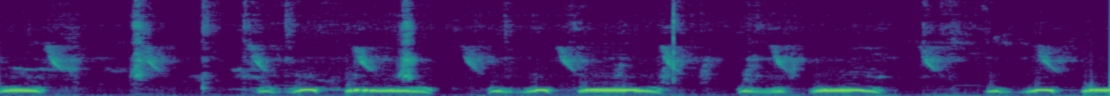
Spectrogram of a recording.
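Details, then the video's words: Spotted dove decoy cooing, used to lure and provoke fighting wild males: low, hollow coos in short broken phrases, some brief and some drawn out, about once a second, with thin high chirps of small birds above. "Chim Cu Gáy Mồi Gù Đấu bổi Cực phê/ Tiếng chim cu gáy đấu nghe thư giãn"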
